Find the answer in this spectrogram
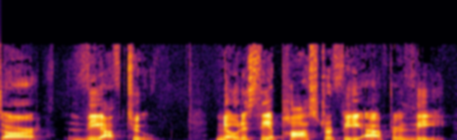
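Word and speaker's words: diaftu (δι' αὐτοῦ): So it's just pronounced diaftu, meaning by him. So all things by him, diaftu.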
